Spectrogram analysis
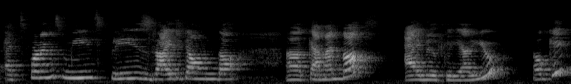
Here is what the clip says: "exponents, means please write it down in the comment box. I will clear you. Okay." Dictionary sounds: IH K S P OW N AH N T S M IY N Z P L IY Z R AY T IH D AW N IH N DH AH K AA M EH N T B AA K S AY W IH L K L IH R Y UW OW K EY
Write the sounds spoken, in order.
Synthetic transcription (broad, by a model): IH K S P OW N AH N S M IY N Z P L IY Z R AY T D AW IH N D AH K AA M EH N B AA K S AY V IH L K L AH R Y UW OW K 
